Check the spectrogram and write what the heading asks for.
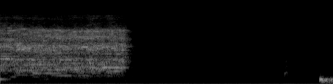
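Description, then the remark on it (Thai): A mobile phone ringtone for an incoming call on the speaker's phone, which was left switched on, blares loudly for just over a second, then cuts off abruptly, leaving near silence broken by a small click before a voice begins. “เขินเลย เสียงเรียกเข้าไปจนเซียยียว่ะ ขออภัยขออภัยครับ ขออภัยขออภัยลืมปิดโทรศัพท์ครับ”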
